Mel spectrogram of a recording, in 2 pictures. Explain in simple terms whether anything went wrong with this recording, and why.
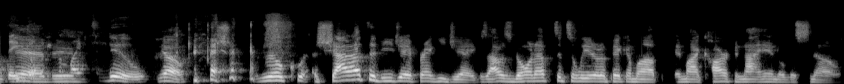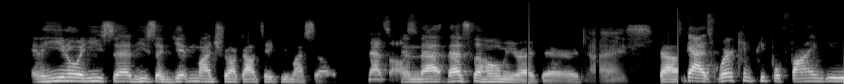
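Just after 13.7 seconds, from 13.71 to 13.73 s, the sound drops out for about 23 milliseconds. This is a block of digital silence: a short run of samples replaced by zeros, probably because the output buffer wasn't filled in time. The abrupt cut in and out makes a brief click or tiny hole.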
